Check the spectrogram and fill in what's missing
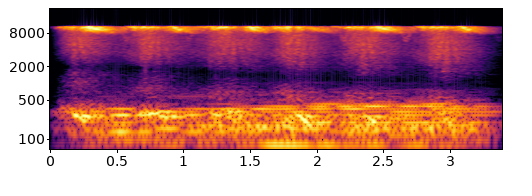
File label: tractor beam enhance; Earth and Beyond; EA Games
